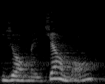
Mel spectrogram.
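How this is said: It is said in a Mexican accent. "someone from Mexico who said"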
